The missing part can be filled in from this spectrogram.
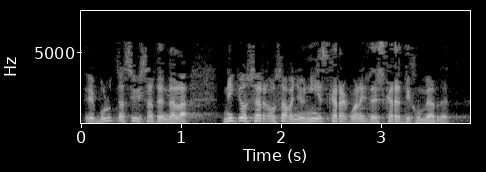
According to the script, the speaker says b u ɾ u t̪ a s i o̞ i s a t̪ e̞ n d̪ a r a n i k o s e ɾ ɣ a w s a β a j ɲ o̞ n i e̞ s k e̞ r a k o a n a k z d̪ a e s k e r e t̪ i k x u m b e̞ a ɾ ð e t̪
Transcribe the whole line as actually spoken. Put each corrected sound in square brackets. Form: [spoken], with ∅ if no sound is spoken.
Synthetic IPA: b u ɾ u t̪ a s i o̞ i s a t̪ e̞ n d̪ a [l] a n i k o s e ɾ ɣ a w s a β a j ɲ o̞ n i e̞ s k e̞ r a k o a n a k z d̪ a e s k e r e t̪ i k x u m b e̞ a ɾ ð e t̪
